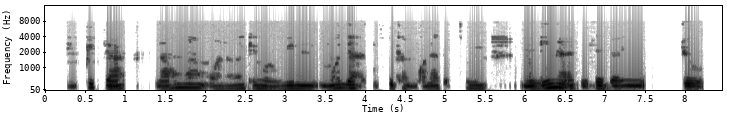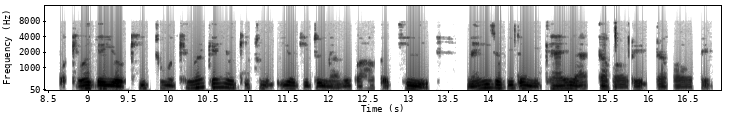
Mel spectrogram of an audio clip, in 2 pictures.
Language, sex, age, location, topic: Swahili, male, 36-49, Wajir, health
